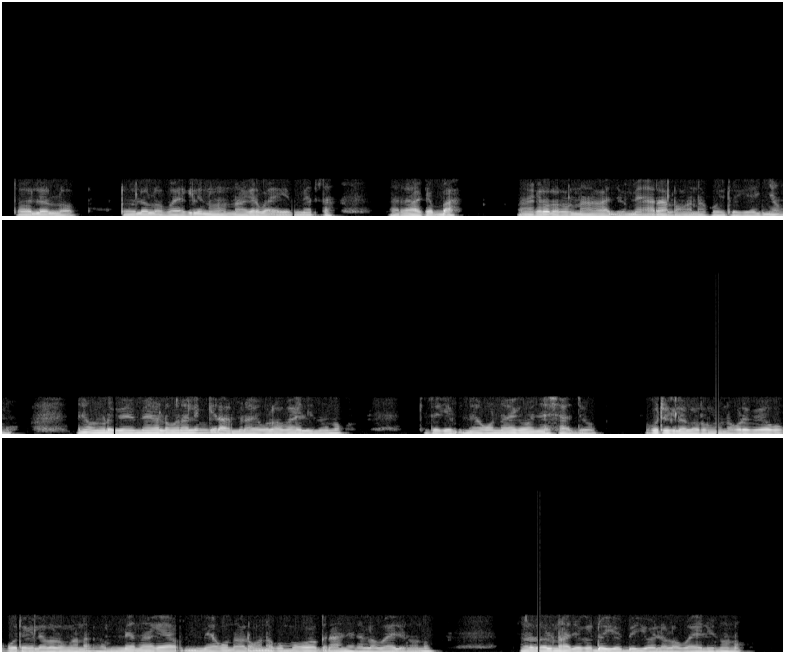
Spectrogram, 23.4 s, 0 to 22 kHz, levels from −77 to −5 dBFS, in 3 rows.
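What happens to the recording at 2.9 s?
A gap between chunks cuts the speech from 2.91 to 2.93 s: about 25 ms of silence inserted at a join between separately delivered blocks of audio. It sounds like a brief hard-edged dropout. A spectrogram shows a clean vertical blank stripe, and the waveform flatlines abruptly.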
